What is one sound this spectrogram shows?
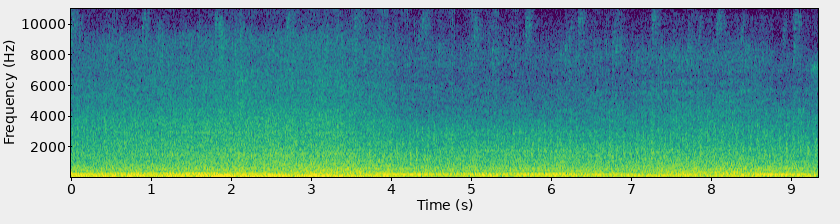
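A tank's engine rumbles and roars steadily.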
